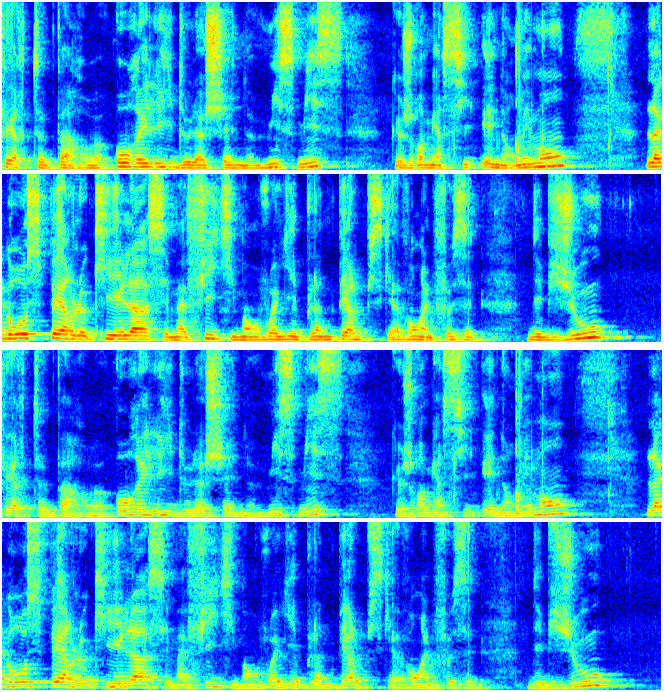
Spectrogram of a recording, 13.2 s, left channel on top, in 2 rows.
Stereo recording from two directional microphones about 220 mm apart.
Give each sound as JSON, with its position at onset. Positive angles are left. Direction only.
{"t": 0.0, "sound": "speech", "side_deg": 30}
